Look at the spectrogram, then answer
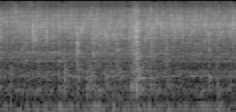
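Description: A kitchen faucet runs into a corner sink with a faint, steady stream of splashing and occasional slightly louder splashes.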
